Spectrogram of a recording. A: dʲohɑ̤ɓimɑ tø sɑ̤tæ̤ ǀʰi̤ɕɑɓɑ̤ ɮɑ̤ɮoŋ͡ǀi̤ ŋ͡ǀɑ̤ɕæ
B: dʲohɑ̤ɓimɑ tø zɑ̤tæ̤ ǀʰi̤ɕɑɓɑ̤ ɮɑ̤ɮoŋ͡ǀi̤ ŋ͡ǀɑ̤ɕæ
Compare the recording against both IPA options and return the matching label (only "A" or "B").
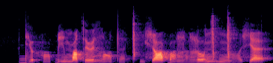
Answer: B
